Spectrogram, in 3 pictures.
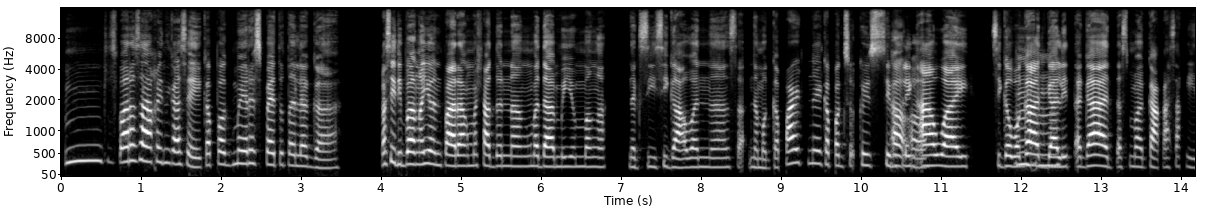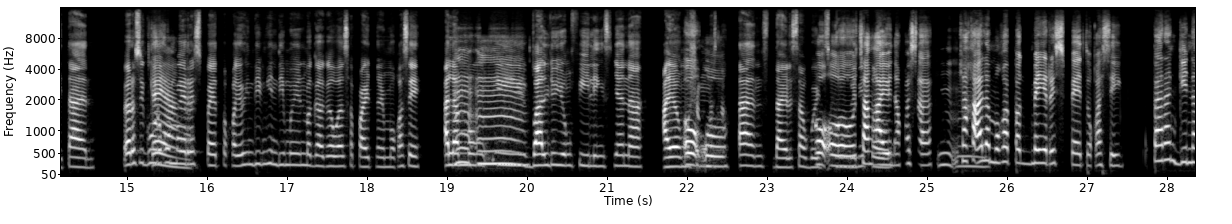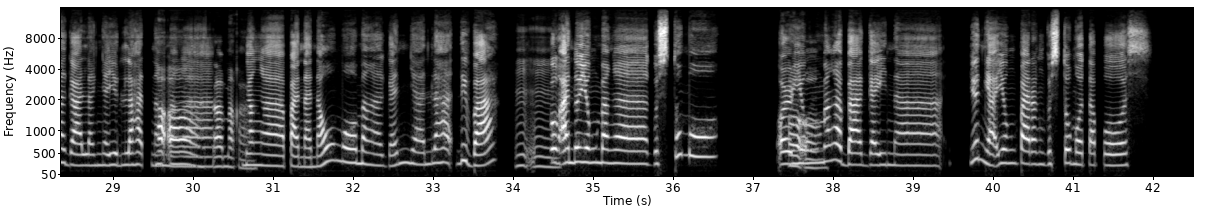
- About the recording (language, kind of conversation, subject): Filipino, unstructured, Paano mo malalaman kung handa ka na sa isang relasyon, at ano ang pinakamahalagang katangian na hinahanap mo sa isang kapareha?
- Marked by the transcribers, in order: tapping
